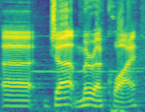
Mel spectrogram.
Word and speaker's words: Jamiroquai: In 1966, UK pronounced Jah-Mirror-Quai.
